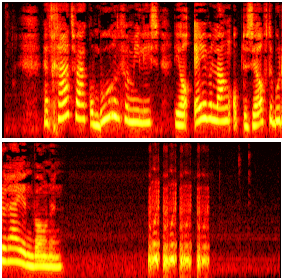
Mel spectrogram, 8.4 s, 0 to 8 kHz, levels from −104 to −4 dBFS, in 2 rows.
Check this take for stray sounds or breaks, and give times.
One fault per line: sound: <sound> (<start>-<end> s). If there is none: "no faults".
sound: laugh (6.4-7.3 s)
